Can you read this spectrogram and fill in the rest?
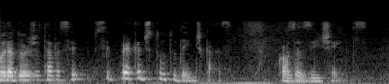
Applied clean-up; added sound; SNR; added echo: none; none; none; none.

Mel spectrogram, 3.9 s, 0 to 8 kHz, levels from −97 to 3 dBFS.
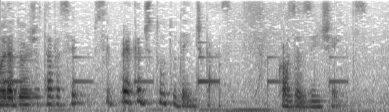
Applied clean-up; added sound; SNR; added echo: none; Guitar; 13 dB; none.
